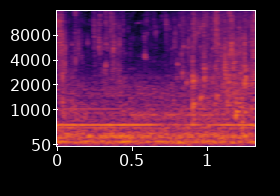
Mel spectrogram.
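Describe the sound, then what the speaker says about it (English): Water being sucked violently out of a fish tank drainage hose, a brief steady gurgling rush with a constant tonal hum underneath, close and moderately quiet. "produces a suction and sucks the water out of the hose. Pretty violently too."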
